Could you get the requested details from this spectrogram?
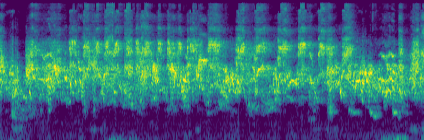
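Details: Morning chorus of captive parakeets and lovebirds: unbroken, busy twittering and harsh little squawks from several birds overlapping throughout, steady in loudness, high-pitched and bright.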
